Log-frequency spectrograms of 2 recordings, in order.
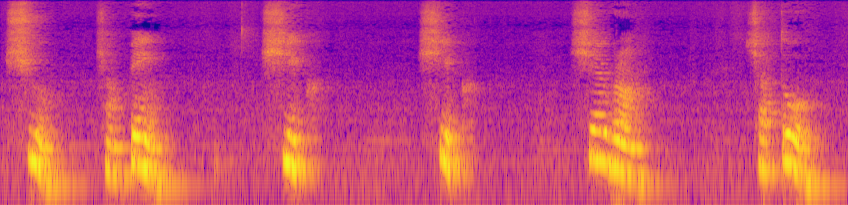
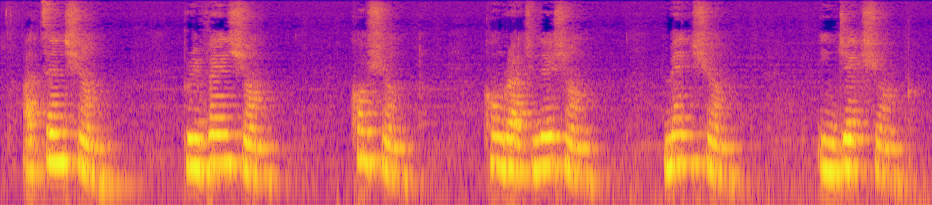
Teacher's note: It is produced with partial obstruction, and it is paired with ch. It is a voiceless sound, and it is produced when the tip of the tongue is touching the alveolar ridge and the middle of the tongue is raised to the hard palate. Its spellings include CH, S, SH, and T. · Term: voiceless palato-alveolar fricative sound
